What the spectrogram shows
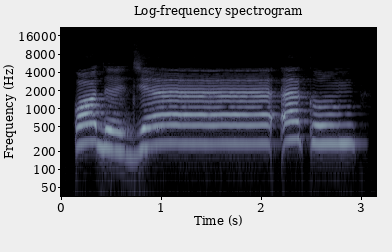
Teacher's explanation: یہاں دیکھیں قد، یہاں دال ساکن ہے تو یہاں پر کلکلا ہوگا، اور آگے دیکھیں جا، یہاں خالف سے پہلے زبر ہے اور اس پر مد بھی ہے، اور یہ مد جو ہے مد متصل ہے، اس کی مقدار 4 حرکت کے برابر ہے، تو ہم اسے 4 حرکت کے برابر کھینچ کے پڑھیں گے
